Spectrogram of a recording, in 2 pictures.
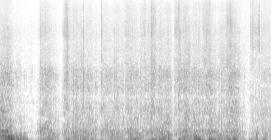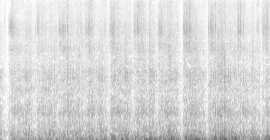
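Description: Fingertips and nails scratch and squeeze the surface of a large, dry, porous yellow foam sponge held close in front of the microphone. It makes a steady, dense rustling scrape with a heavy low muffled rumble and quick soft crackles, broken by brief pauses between strokes.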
